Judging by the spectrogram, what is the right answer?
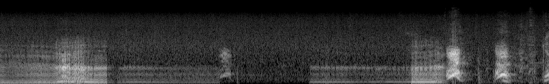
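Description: A dog in the medieval role-playing game Kingdom Come: Deliverance gives a long low growl, then a few sharp barks; the growls return before a cluster of loud close yips and barks, with no talk.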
